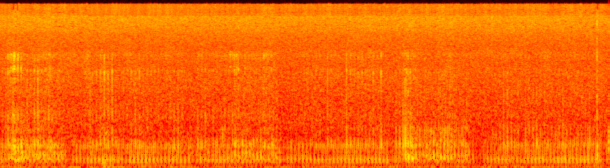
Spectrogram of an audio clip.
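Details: Cat purr, deep and continuous, pulsing in a fast flutter and rising and falling with the breathing cycle; brief louder swells near the start and around four seconds, otherwise unbroken.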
